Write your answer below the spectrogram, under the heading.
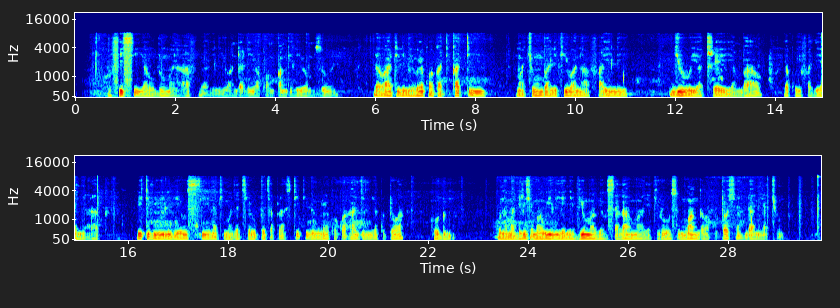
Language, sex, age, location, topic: Swahili, male, 36-49, Nairobi, health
